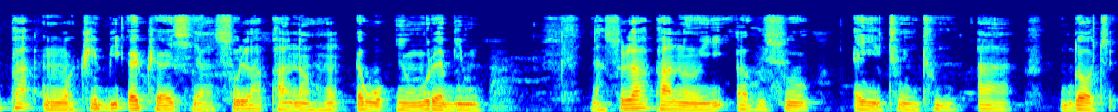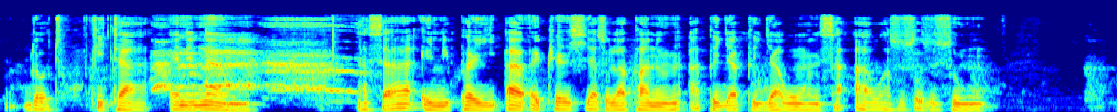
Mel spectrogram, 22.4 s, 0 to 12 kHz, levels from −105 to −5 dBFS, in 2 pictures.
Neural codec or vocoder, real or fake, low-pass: codec, 16 kHz, 16 kbps, FreqCodec, larger model; fake; 7.2 kHz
